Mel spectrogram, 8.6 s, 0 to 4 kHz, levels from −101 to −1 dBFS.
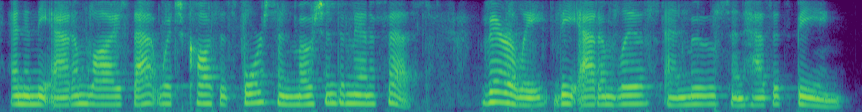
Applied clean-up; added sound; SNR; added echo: neural mask model Resemble Enhance denoiser.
